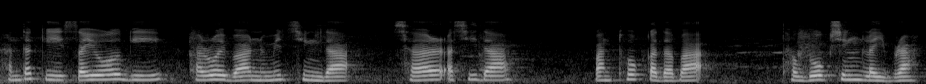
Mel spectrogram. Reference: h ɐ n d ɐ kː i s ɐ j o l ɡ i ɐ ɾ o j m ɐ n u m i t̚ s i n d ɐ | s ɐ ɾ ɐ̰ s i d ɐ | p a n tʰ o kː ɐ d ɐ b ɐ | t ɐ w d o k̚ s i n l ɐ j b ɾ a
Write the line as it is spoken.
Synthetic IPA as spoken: h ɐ n d ɐ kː i s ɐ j o l ɡ i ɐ ɾ o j b ɐ n u m i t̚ s i ŋ d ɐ | s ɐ ɾ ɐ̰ s i d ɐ | p a n tʰ o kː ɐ d ɐ b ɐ | tʰ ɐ w d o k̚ s i ŋ l ɐ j b ɾ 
